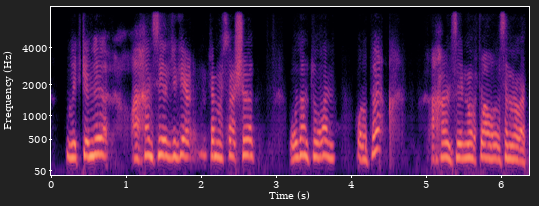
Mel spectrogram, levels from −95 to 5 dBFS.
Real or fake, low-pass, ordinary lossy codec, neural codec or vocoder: fake; 7.2 kHz; none; codec, 16 kHz, 1 kbps, FreqCodec, smaller model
